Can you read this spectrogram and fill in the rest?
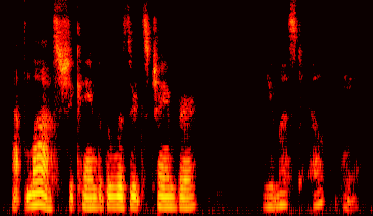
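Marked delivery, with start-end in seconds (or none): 3.3-4.4 hushed, very soft, breathy whisper under the breath. Reading a story: the princess reaches the wizard's chamber, whispering. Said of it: "whispered Princess Leora".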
